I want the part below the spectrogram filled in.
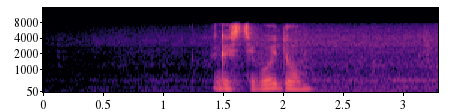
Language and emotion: Russian, neutral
